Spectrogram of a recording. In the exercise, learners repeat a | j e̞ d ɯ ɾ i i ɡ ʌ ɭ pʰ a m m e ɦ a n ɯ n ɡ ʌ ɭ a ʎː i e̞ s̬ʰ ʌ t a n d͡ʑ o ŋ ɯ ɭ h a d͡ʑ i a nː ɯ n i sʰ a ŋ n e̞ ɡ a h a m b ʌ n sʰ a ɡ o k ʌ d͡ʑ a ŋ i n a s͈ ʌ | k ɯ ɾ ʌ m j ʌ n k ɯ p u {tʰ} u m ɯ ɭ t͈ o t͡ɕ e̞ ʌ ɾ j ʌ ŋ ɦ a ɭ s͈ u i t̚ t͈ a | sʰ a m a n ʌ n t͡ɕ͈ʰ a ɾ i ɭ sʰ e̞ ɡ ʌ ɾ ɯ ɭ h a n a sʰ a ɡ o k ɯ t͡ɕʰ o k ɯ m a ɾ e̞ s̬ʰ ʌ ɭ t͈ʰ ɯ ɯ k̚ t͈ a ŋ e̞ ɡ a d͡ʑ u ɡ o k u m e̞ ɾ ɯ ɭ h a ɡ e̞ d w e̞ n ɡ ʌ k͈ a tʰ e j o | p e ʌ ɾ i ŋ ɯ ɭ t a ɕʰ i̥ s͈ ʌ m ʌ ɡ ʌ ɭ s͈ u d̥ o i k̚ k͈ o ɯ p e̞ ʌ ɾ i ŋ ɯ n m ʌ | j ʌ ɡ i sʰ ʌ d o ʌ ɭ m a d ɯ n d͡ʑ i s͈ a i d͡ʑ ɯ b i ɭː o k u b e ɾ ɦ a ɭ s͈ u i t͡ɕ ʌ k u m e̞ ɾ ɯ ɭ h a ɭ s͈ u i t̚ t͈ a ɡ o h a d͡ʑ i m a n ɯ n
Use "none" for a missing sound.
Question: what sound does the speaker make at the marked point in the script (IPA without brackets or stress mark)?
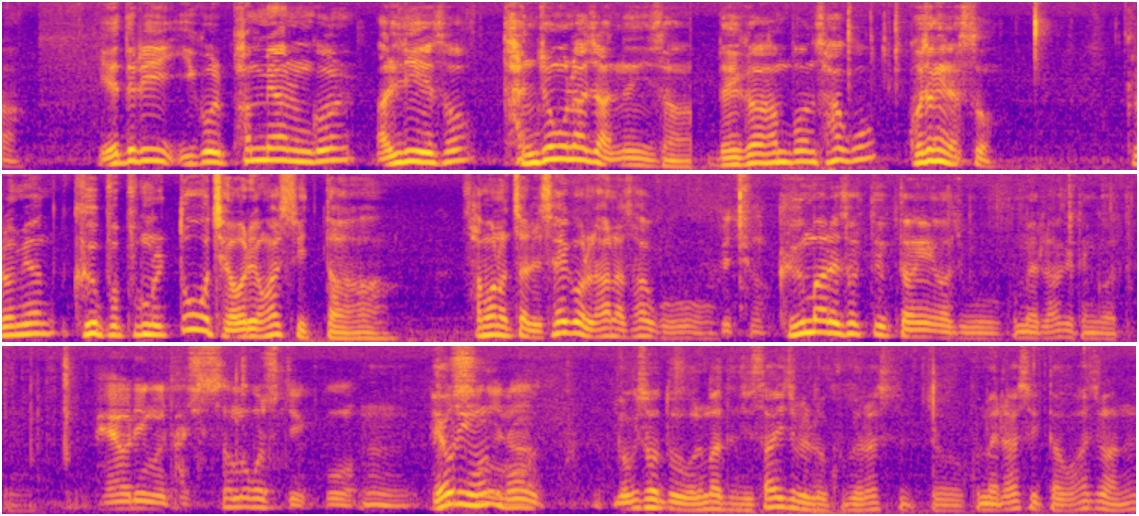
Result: pʰ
